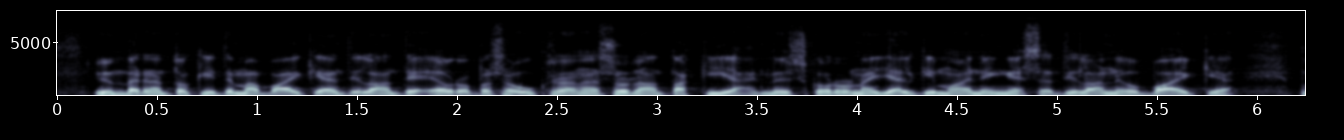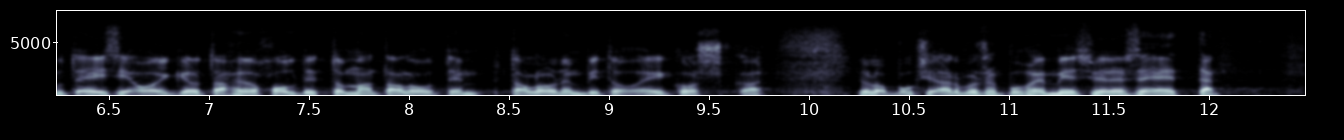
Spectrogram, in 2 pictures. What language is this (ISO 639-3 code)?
fin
